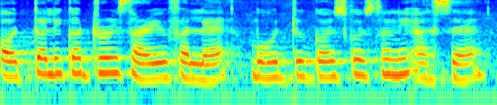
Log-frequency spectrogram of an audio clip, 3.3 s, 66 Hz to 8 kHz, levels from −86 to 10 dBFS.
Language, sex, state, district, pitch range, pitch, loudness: Assamese, female, Assam, Kamrup Metropolitan, 230-275 Hz, 245 Hz, -14 LUFS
